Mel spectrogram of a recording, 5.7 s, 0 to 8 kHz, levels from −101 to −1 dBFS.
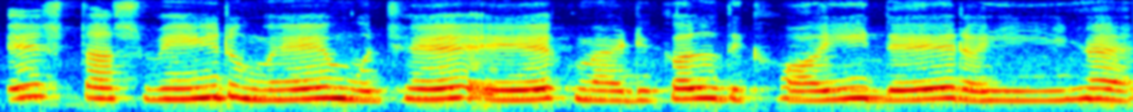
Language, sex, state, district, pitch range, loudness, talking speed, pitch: Hindi, female, Madhya Pradesh, Katni, 225-255 Hz, -14 LUFS, 105 wpm, 245 Hz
